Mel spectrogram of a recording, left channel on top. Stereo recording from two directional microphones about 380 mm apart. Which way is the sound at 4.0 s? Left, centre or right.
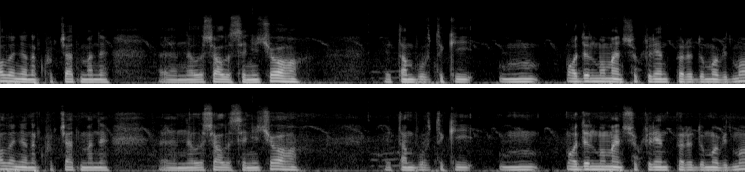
Centre.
